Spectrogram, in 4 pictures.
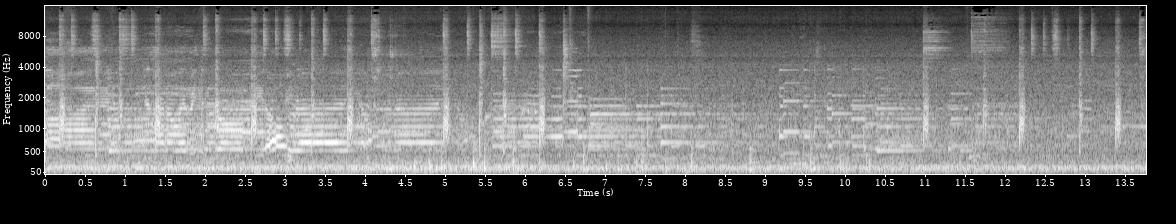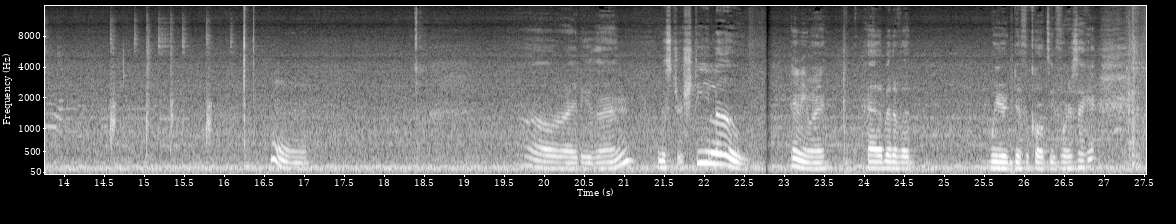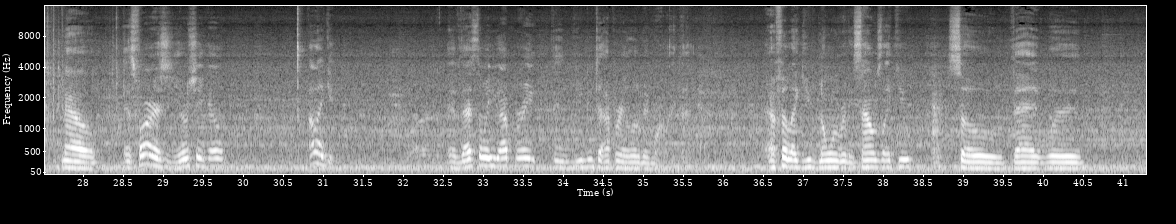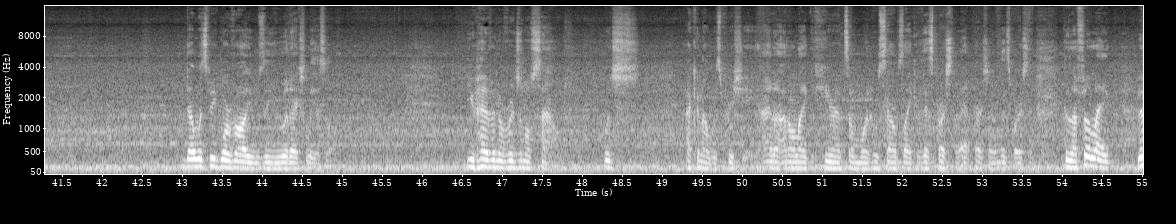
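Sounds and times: low room hum: 0.0 - 55.0.

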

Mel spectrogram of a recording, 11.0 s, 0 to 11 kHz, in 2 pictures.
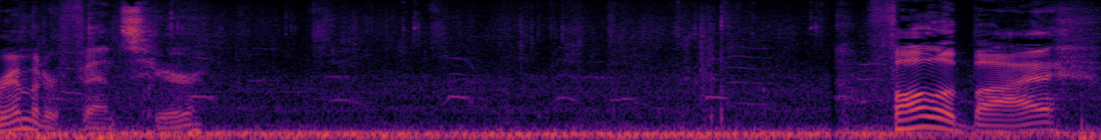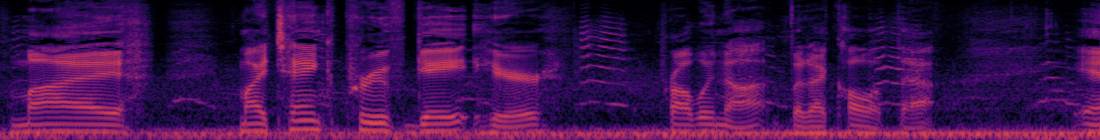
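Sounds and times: birds chirping: 0.0 - 11.0
wind rumble on microphone: 0.0 - 11.0.

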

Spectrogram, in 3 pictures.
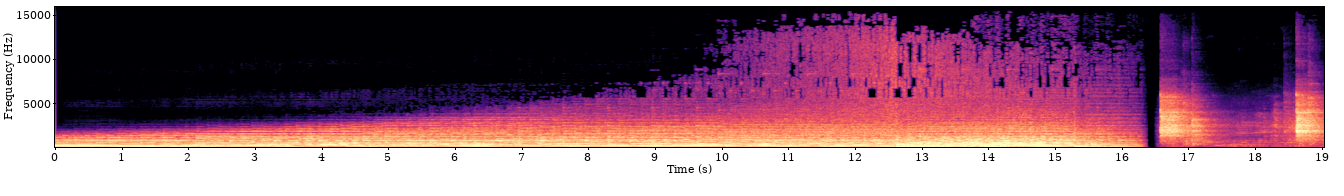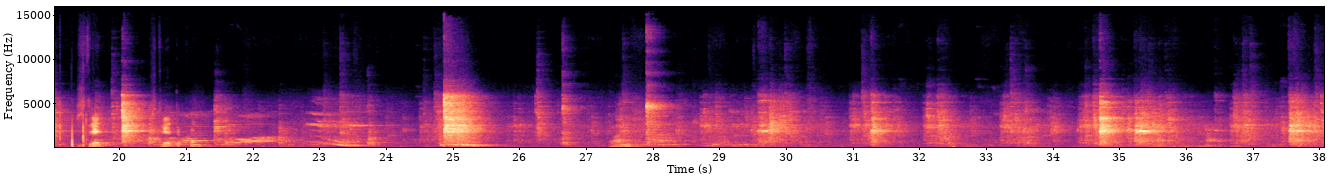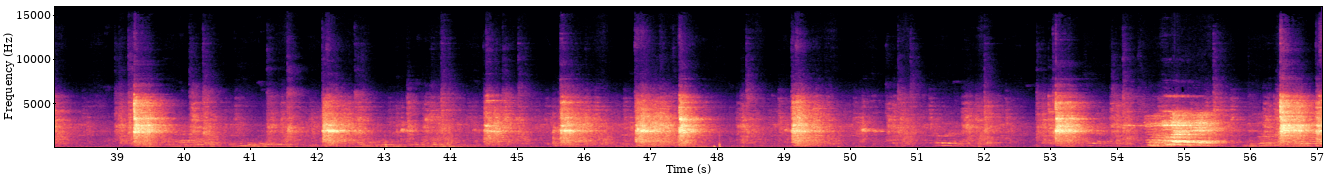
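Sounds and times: weight stack clanking: 18.4 - 20.6, 23.6 - 54.6, 55.4 - 57.0.

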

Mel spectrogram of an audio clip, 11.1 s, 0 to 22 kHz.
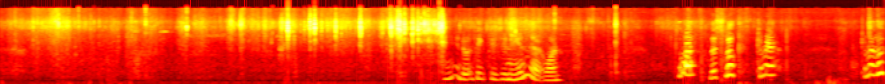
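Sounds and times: dry straw rustling and crackling: 0.0 - 9.3.

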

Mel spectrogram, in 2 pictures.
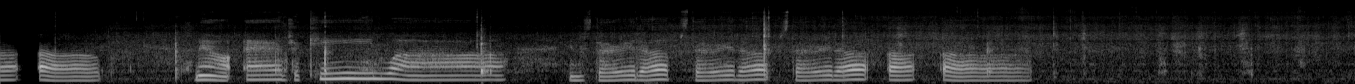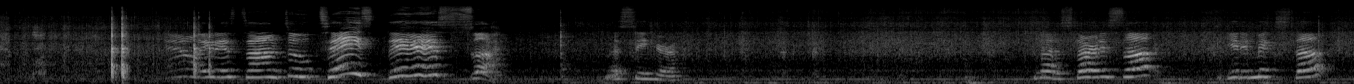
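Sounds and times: food sizzling in a skillet: 0.4 - 27.0.

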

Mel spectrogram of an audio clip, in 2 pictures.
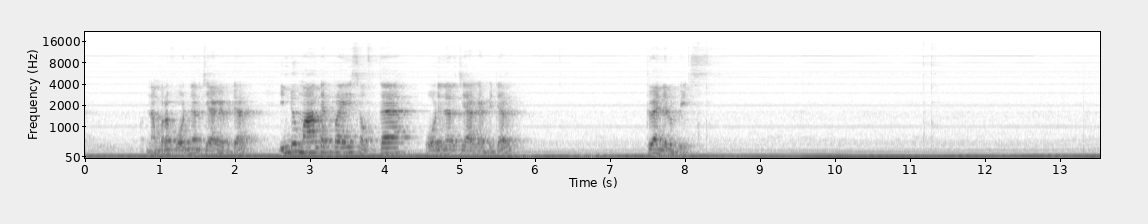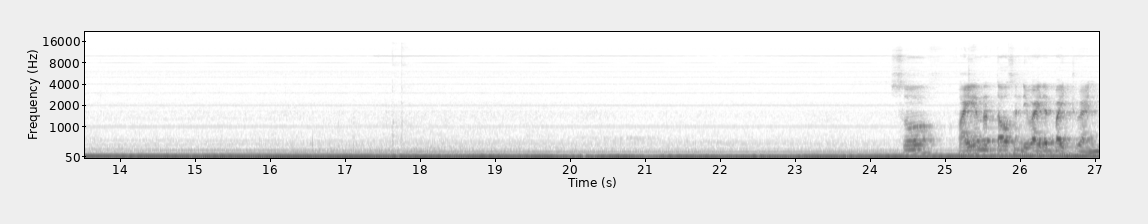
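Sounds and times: low electrical hum: 0.0 - 27.0
faint clicks: 8.1 - 8.5, 11.1 - 11.5, 17.5 - 18.0.

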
